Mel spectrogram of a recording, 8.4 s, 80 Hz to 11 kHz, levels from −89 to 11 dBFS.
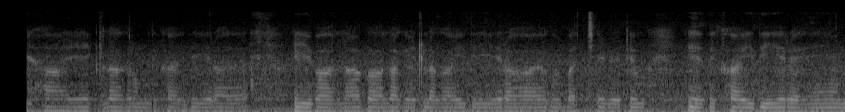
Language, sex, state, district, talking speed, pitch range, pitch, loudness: Hindi, male, Maharashtra, Dhule, 170 wpm, 110-115 Hz, 115 Hz, -42 LUFS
